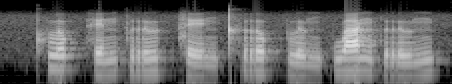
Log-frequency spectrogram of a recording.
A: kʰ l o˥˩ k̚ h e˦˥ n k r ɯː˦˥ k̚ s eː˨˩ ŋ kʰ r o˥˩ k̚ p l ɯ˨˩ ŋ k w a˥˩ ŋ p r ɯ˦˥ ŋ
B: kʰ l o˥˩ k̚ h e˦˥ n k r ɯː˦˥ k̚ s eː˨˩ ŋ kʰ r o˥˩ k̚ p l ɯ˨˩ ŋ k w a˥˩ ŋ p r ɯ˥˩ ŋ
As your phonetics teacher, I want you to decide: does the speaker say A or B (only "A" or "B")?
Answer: A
